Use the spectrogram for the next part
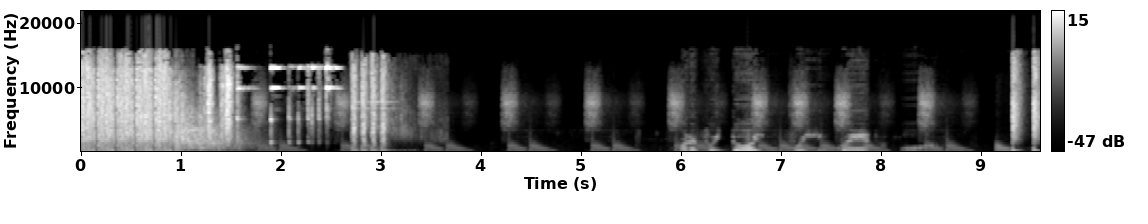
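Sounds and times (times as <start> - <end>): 
rapid gunfire sound effect: 0.0 - 1.6, 2.7 - 3.3
metallic clinks: 1.6 - 2.7
speech: 6.0 - 9.4.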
